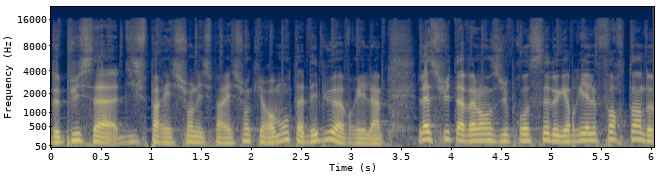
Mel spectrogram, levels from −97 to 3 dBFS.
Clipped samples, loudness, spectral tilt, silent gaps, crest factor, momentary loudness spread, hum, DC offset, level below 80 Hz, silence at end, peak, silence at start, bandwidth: under 0.1%; -20 LUFS; -7.5 dB/octave; none; 16 dB; 6 LU; none; under 0.1%; -40 dBFS; 0 s; -2 dBFS; 0 s; 16.5 kHz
